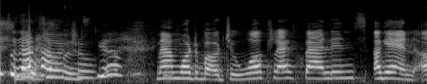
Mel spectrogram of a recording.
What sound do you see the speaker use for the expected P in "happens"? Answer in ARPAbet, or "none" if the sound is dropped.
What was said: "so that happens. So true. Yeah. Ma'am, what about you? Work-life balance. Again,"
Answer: none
